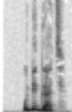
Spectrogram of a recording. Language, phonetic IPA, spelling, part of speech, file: Russian, [ʊbʲɪˈɡatʲ], убегать, verb, Ru-убегать.ogg
- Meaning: 1. to run away, to make off, to flee 2. to escape 3. to boil over (of liquid)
